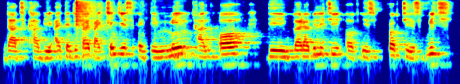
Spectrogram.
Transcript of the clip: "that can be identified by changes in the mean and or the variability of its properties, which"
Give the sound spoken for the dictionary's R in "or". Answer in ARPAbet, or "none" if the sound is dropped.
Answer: L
